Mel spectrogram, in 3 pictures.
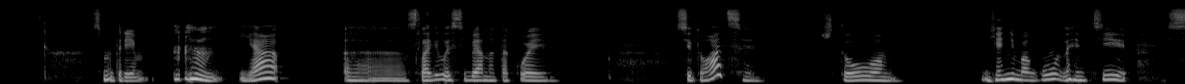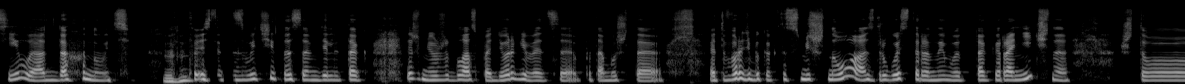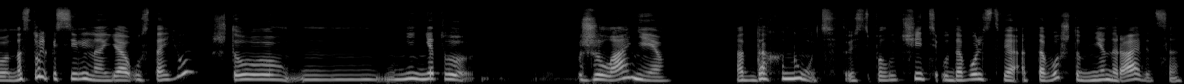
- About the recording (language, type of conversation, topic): Russian, advice, Почему я так устаю, что не могу наслаждаться фильмами или музыкой?
- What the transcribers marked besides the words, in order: throat clearing; laughing while speaking: "найти"; laugh; laughing while speaking: "То"; tapping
